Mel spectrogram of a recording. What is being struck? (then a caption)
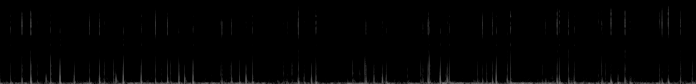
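Glass candle jar filled with wax. Long polished nails tap and scratch the sides of a medium, lit candle in a red glass jar with printed text and a solid wax filling. The result is a quiet, rapid, uneven patter of sharp, bright clicks that die away almost instantly, over a soft low rumble and faint scratchy noise.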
